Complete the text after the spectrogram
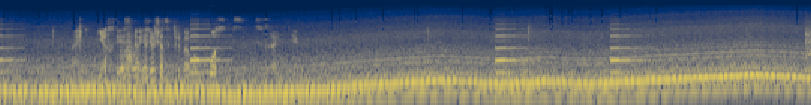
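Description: A video game car engine hums and whines, rising and falling in pitch.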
